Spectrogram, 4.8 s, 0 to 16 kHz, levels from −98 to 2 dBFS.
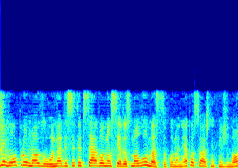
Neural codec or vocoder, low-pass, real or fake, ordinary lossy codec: codec, 16 kHz, 1.1 kbps, Voila-Tokenizer; 7.2 kHz; fake; AAC, 96 kbps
